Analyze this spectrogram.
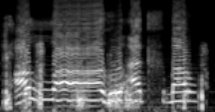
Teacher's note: Kalau tadi sifatnya qalqalah, jadi kalau kaf ini kita mati, dia ada angin, khamas.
